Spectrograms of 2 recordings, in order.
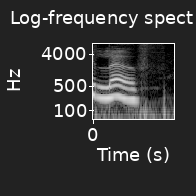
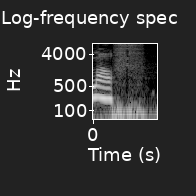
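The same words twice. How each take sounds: First: "love" with short uh and voiced v; correct pronunciation. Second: "love" with rounded o, like "lof"; wrong pronunciation. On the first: Teacher correcting the word for cinta, clear model pronunciation. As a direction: say "love" as luv, buzzing the v. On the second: Teacher showing the confusion with laugh, mispronounced demo. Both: Shown as a demonstration. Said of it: "cinta bukan love, tapi love".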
